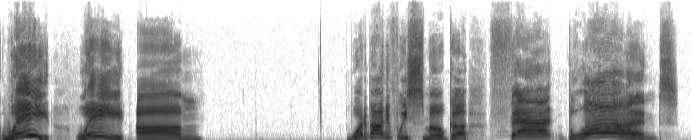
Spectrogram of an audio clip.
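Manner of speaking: high, loud, slow shouted offer; screaming. Retold or imitated. She screams to keep Channing from leaving, high and loud. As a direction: yell it to stop him leaving. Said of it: "And screams".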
